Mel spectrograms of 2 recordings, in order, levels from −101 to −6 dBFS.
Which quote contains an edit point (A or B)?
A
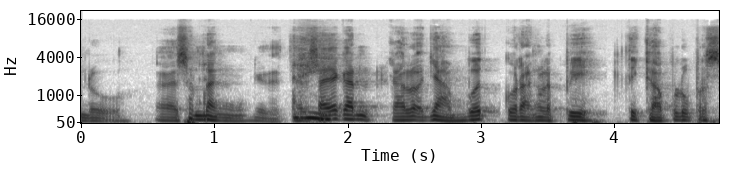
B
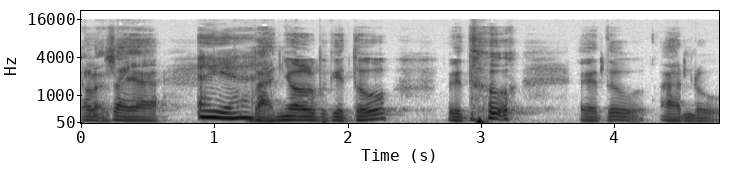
A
